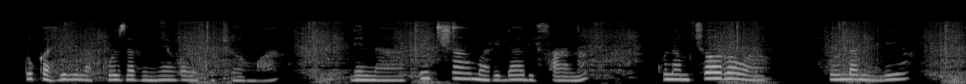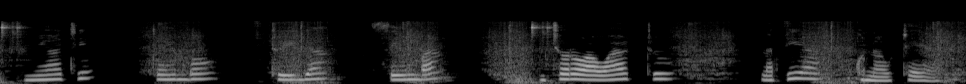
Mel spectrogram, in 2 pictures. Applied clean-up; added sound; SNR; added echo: classical method Wiener filter.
